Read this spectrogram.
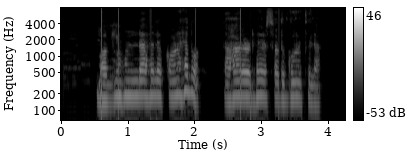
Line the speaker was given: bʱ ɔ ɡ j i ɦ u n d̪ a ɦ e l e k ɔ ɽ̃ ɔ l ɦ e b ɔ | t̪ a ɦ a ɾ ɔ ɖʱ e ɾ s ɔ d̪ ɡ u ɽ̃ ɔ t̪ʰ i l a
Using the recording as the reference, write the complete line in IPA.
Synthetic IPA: bʱ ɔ ɡ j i ɦ u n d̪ a ɦ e l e k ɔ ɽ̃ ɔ ɦ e b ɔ | t̪ a ɦ a ɾ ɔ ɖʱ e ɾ s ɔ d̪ ɡ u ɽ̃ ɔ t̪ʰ i l a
